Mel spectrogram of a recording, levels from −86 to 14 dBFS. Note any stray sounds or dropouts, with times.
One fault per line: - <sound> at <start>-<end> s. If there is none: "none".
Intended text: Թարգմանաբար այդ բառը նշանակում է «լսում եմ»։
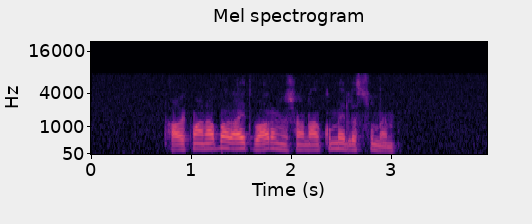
none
